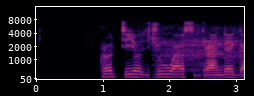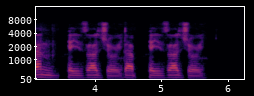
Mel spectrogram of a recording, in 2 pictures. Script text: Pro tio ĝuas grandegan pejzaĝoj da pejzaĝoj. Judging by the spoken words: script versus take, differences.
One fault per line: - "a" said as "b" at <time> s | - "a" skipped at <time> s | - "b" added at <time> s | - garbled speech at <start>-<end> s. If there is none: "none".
none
